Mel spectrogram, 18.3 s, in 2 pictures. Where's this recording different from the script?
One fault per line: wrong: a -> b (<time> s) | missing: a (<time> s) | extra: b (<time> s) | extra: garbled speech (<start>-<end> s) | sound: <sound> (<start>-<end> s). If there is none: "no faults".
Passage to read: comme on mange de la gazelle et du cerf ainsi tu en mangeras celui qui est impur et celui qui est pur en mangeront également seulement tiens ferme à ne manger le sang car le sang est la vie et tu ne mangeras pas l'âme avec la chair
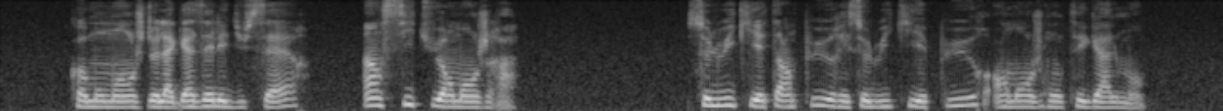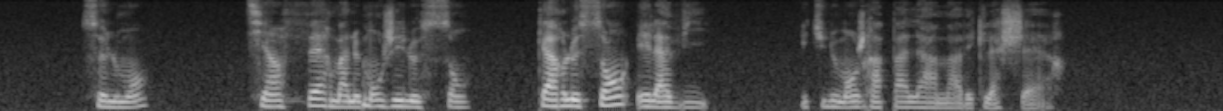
no faults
